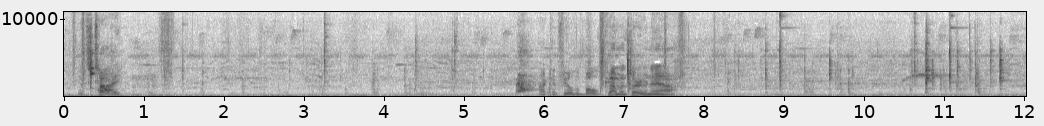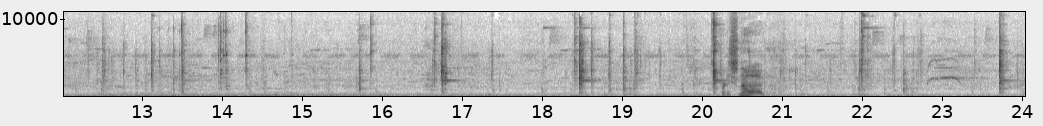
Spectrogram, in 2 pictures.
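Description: Metal clicks and clanks.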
